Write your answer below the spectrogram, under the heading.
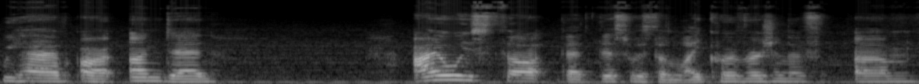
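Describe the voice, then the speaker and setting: Mumbling at a very slow pace with long, frequent pauses, a man talks at a fairly high pitch with ordinary pitch variation. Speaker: toy collector. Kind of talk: casual talk to camera.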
